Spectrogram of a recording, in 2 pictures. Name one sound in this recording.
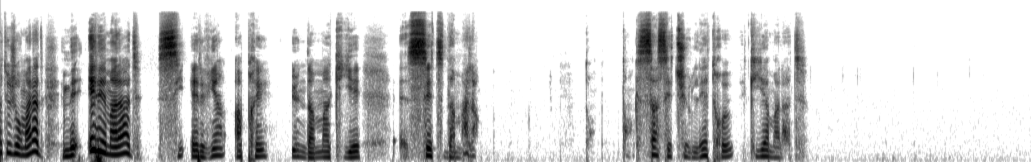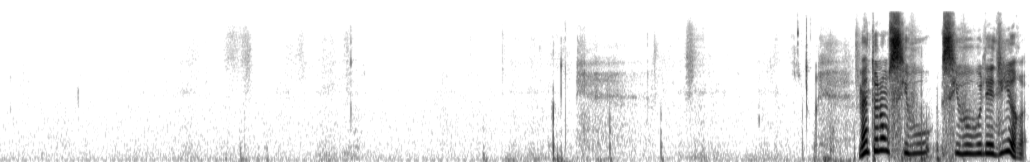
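A young man speaks calmly into a headset microphone, with pauses.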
